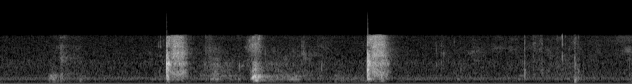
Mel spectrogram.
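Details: Three short, sharp nasal sneezes from a female dog sneezing on command as a trick; ordinary sneezing.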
